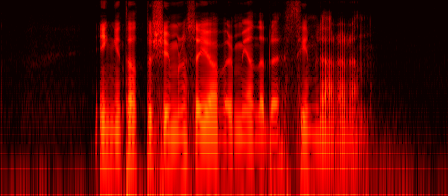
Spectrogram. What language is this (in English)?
Swedish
